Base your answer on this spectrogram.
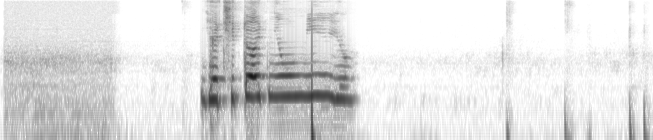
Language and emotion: Russian, sad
